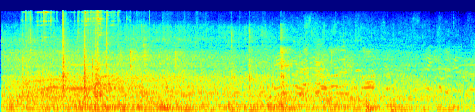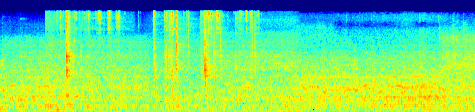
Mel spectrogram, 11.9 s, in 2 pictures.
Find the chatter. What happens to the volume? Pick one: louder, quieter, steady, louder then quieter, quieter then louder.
quieter then louder.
